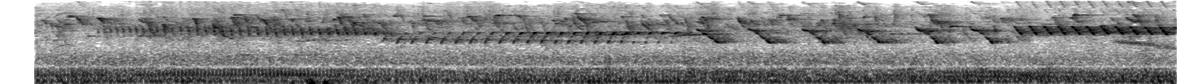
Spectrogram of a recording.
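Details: Canary singing a lot: a continuous high, rapid song of trills, buzzy rolls and quick sweeping notes, shifting between sustained rattling phrases and downward-slurred chirps, over a steady low mechanical hum.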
